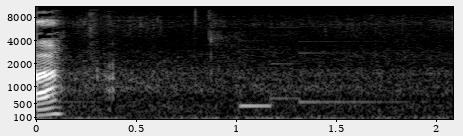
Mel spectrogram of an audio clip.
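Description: Quiet background with a low rumble and a few faint short tones about a second in, after a man's word trails off at the very start.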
